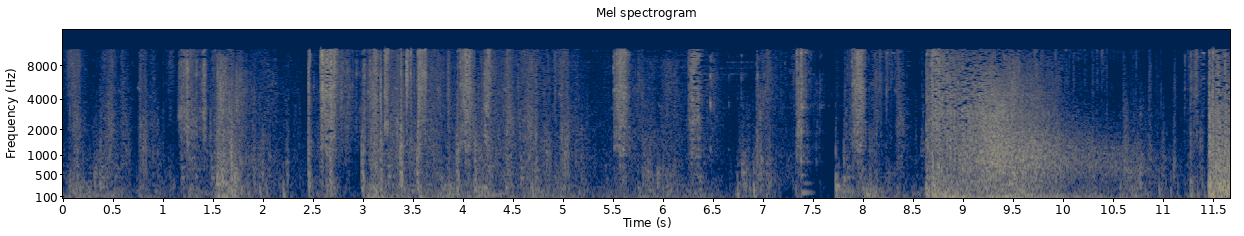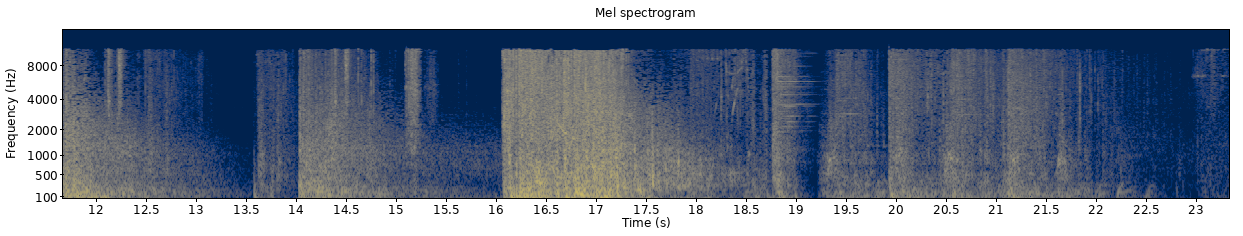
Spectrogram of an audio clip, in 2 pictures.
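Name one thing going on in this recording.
Wooden walls and ramps snap into place with quick clattering thuds in a video game.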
